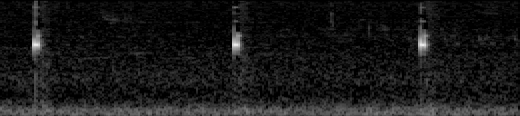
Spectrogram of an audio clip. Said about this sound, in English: the beeping that you can hear is just telling us that the instrument is working. Every time it takes a reading, we get the beep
